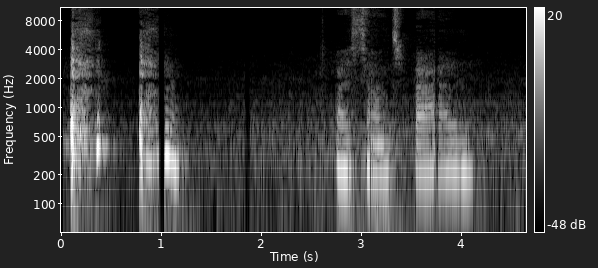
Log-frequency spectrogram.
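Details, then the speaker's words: Adult woman who smokes gives a few harsh, rough coughs, then brief voiced sounds; smoker's cough. "my lungs are telling me hey do you need a cigarette oh I would kill for a cigarette and coffee right now ouch"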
